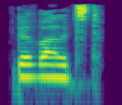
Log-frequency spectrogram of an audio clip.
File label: "gewalzt", German; adjectives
